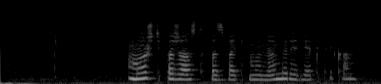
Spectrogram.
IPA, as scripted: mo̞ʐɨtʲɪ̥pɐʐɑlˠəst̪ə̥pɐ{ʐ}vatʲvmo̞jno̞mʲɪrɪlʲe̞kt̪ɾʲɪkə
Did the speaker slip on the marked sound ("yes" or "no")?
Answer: yes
